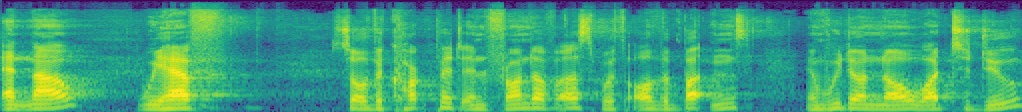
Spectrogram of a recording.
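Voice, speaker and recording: A man's fairly high voice with a German accent, fairly quick and fairly even in intonation. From Germany. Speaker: AI product specialist. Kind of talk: live product demo. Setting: stage with audience.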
